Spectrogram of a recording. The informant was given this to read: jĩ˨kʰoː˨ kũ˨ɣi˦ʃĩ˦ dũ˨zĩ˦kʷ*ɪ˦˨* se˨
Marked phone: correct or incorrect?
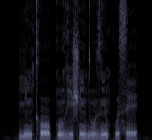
incorrect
